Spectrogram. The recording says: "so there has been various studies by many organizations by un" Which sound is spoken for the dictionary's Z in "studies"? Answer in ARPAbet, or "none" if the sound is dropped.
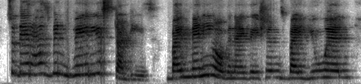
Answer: Z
